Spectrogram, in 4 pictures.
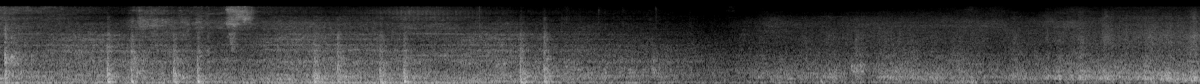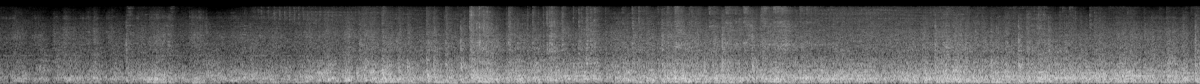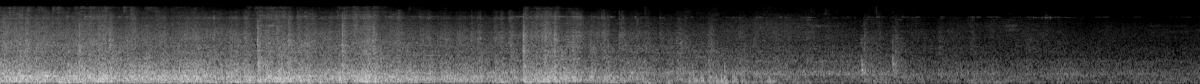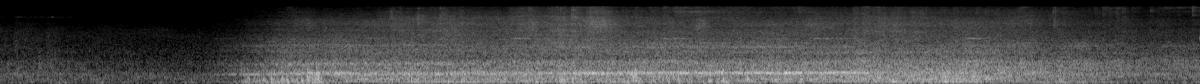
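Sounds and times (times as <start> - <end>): electric train passing: 0.0 - 48.0
wheels clacking over rail joints: 10.5 - 20.4, 21.2 - 31.4.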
